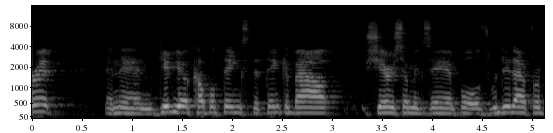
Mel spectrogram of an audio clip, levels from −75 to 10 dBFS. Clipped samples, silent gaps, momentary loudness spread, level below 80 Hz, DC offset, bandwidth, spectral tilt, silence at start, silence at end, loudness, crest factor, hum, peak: under 0.1%; none; 10 LU; -74 dBFS; under 0.1%; 10.5 kHz; -6 dB/octave; 0 s; 0 s; -33 LUFS; 18 dB; none; -16 dBFS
